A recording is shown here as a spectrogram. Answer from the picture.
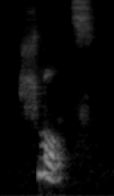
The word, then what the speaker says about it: schmaltz: As a perfect medley of adult contemporary schmazelt. Okay, hold on. S-H-M-A-L-T-Z. Schmaltz? How do you say that? – I'm sorry, I don't know. Schmazelt? What is that? – Schmaltz. – That was a schmaltz.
